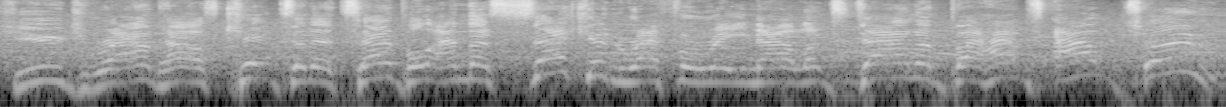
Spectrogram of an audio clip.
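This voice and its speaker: A man calling pro wrestling as an excitable commentator in a video game, with emphatic, dramatic calls. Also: sits high, unhurried, very noisy. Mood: excited, dramatic. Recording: loud arena crowd and music behind. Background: roaring arena crowd and music.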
